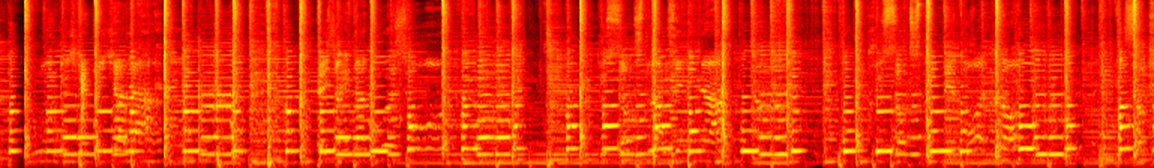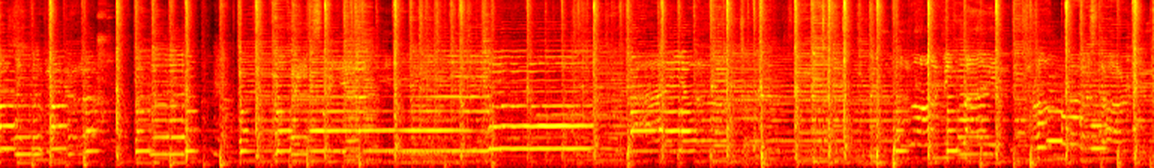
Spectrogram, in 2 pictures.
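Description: Live saxophone and acoustic guitar music: a saxophone plays a melody of short and held notes over a steadily strummed acoustic guitar.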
